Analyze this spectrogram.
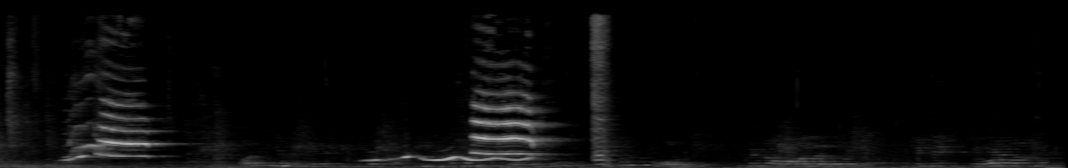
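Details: A talking parrot alternates loud, harmonic, voice-like calls with a wavering warbled whistle, followed by a sharp click and quieter murmuring phrases.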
